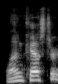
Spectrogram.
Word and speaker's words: Lancaster: um yeah I just love that L Lancaster Lancaster is how you say it up there um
